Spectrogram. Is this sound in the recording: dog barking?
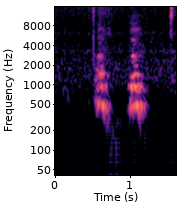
yes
